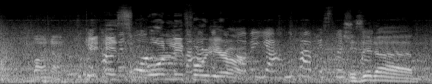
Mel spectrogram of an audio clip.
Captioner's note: speaks in foreign language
